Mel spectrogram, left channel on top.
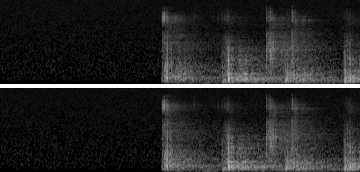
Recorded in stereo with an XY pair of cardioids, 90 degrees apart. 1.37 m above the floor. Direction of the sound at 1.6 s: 10° right.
